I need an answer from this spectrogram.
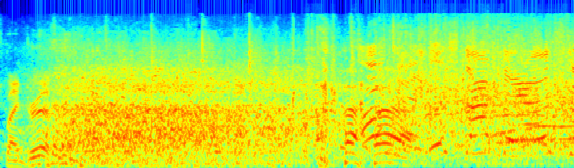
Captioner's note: laughter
